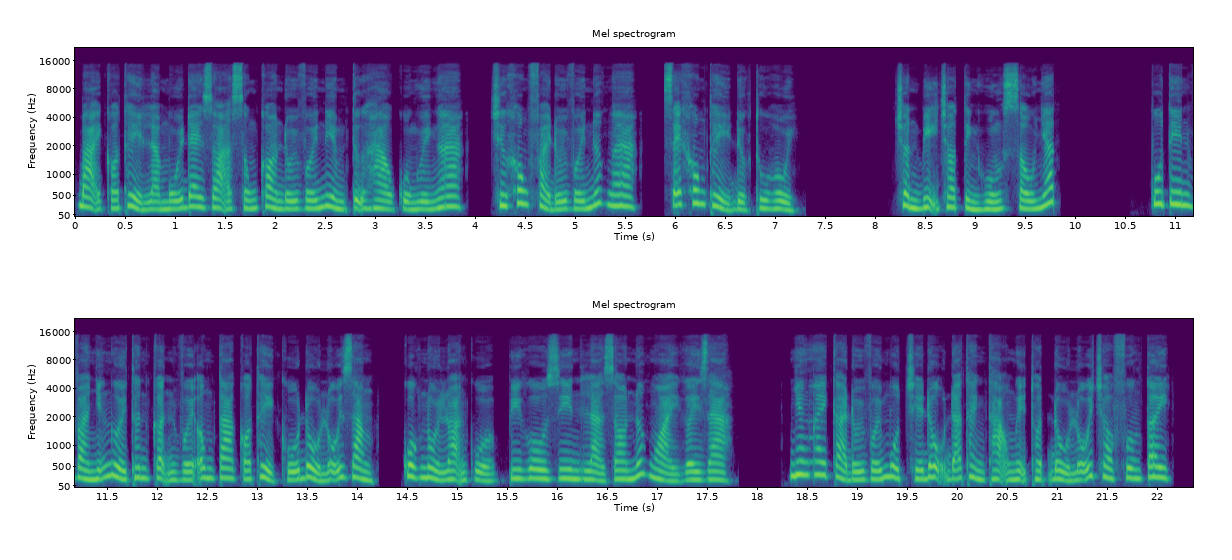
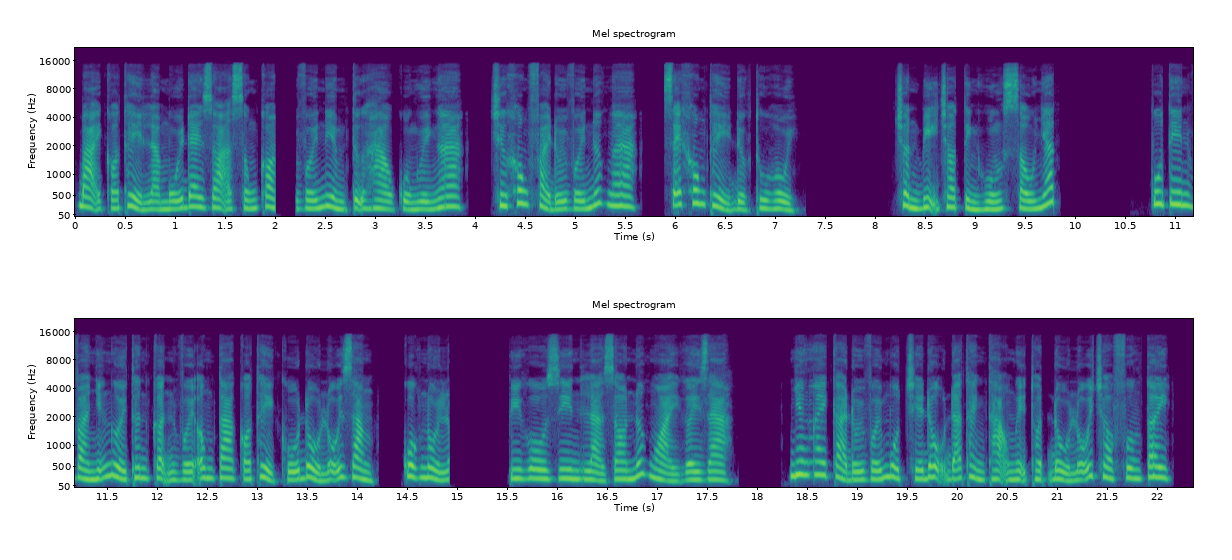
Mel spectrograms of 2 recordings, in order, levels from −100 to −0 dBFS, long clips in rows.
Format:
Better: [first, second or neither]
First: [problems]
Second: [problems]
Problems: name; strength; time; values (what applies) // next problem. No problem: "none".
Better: first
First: none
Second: audio cutting out; at 2 s and at 15 s for 0.5 s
